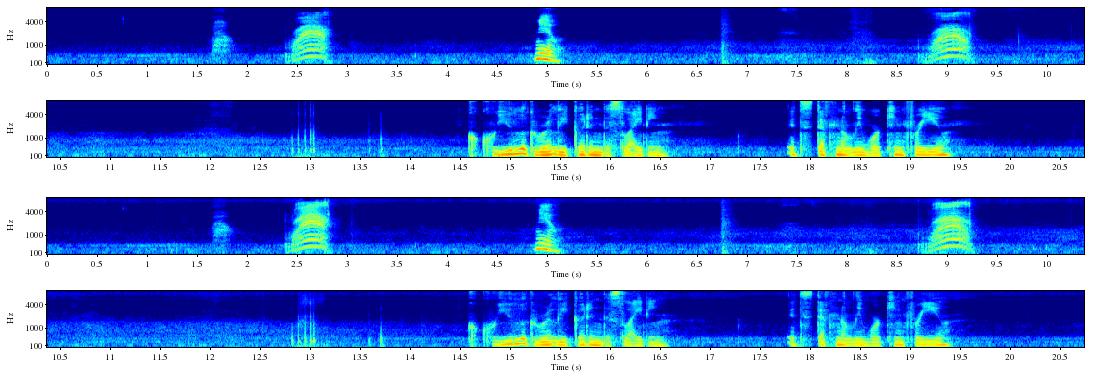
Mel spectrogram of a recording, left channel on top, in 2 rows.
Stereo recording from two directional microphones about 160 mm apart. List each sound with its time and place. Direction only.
1.6 s a sound: 25° left (ahead or behind)
2.3 s cat: 40° right (ahead or behind)
4.8 s speech: 25° left (ahead or behind)
8.8 s cat: 45° right (ahead or behind)
14.5 s speech: 30° left (ahead or behind)
17.7 s speech: 35° left (ahead or behind)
